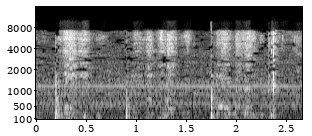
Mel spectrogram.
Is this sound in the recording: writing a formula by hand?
yes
